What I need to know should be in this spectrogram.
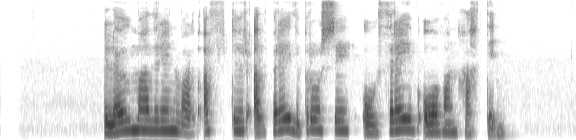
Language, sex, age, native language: Icelandic, female, 30-39, Icelandic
